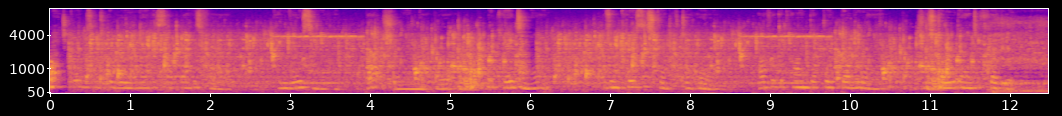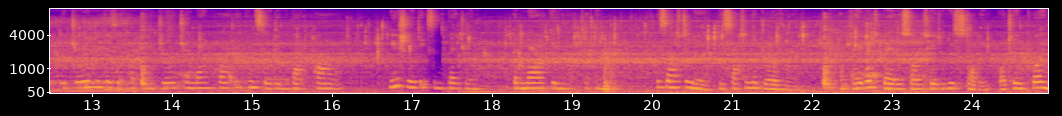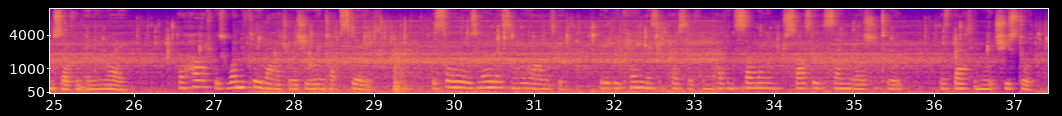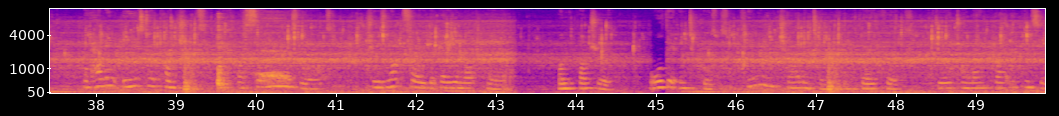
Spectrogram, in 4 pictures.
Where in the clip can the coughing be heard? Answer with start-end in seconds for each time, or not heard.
13.6-14.2, 22.1-22.9, 39.5-40.6.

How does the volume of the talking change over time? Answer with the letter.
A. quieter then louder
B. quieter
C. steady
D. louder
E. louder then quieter
E.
